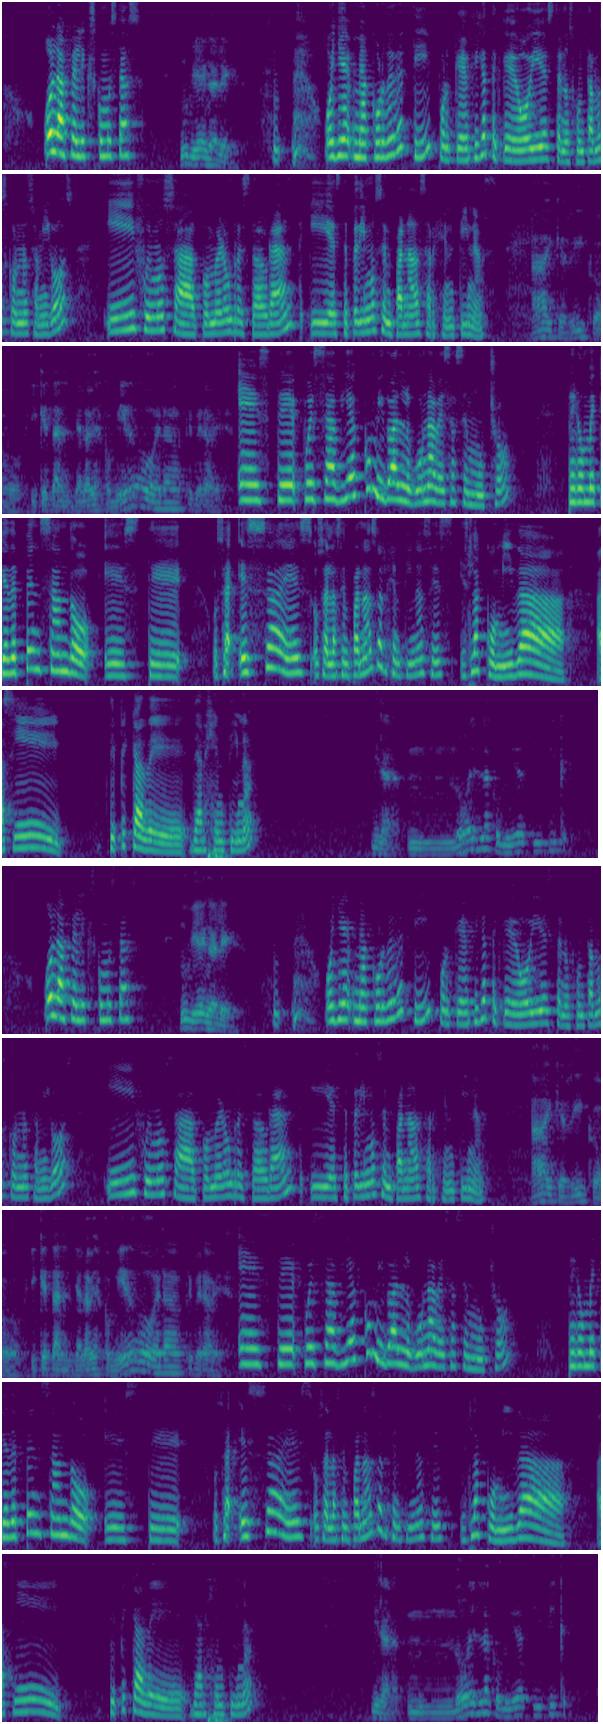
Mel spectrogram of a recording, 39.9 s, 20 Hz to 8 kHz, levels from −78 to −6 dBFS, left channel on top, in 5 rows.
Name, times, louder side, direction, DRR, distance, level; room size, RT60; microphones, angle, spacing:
voice 1, 0.6-1.8 3.6-8.9 9.4-14.4 19.1-22.7 23.5-26.3 26.8-31.4 31.9-32.7 33.4-35.3, left 5 dB, 55° left, 0.5 m, -28 dB
voice 2, 2.2-3.2 15.0-19.1 36.2-36.4 36.8-39.4, right 2 dB, 70° right, 1.9 m, -45 dB
16.0 x 10.0 x 4.5 m
head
